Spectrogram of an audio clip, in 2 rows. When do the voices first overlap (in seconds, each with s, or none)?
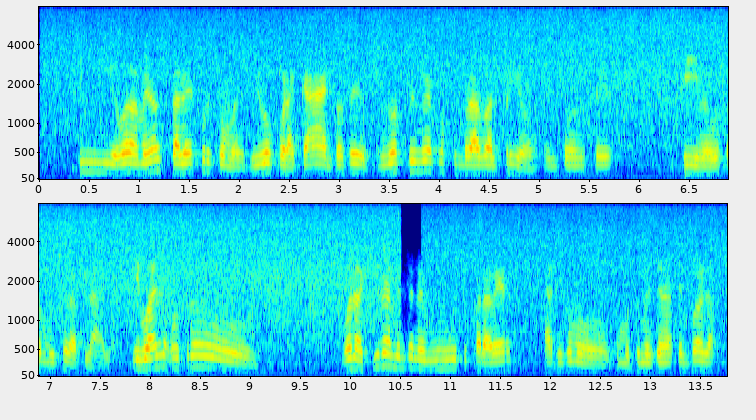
none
